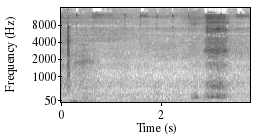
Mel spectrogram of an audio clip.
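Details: A sleeping dog lies quietly, takes a soft breath, then gives one raspy, rough snore near the end. There is faint room noise around it.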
